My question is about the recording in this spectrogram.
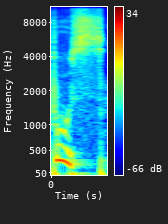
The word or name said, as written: poussent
